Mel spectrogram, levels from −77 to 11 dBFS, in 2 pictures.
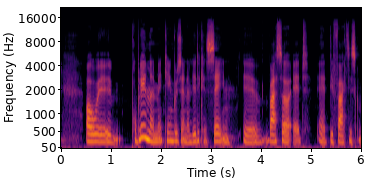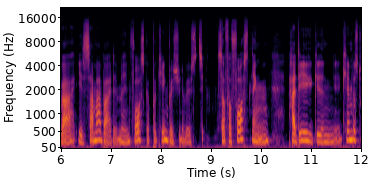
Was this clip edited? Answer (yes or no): no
